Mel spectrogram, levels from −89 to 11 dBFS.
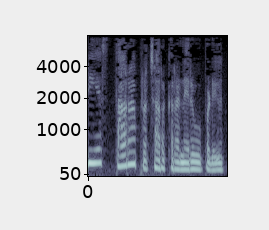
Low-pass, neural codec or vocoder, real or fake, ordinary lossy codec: none; none; real; none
